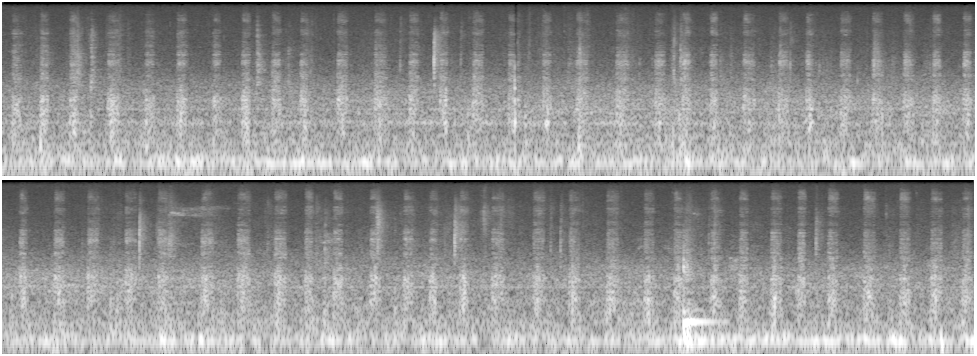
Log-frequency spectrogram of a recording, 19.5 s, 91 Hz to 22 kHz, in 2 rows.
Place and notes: World Listening Day, Bonaforth, Hedgehogs love, fire
18 July 2010, ~19:00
